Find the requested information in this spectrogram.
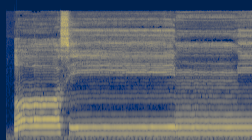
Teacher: to 2 harkat, sin 6 harkat, setelah itu di tengah-tengah 2 harkat karena nun mati bertemu mim, dan setelah itu mim 6 harkat. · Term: idgham bi gunnah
